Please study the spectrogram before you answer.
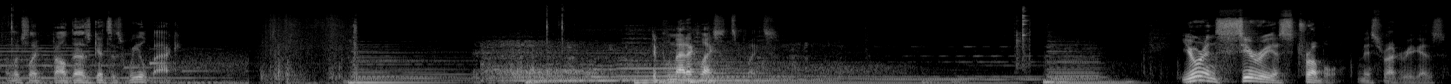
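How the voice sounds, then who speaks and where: A man's voice: deep voice, sing-song. A man playing a hard-nosed police detective in a crime game, pressing his point sternly. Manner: stern, pressuring, deliberate emphasis. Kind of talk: dramatic game acting. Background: background music.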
